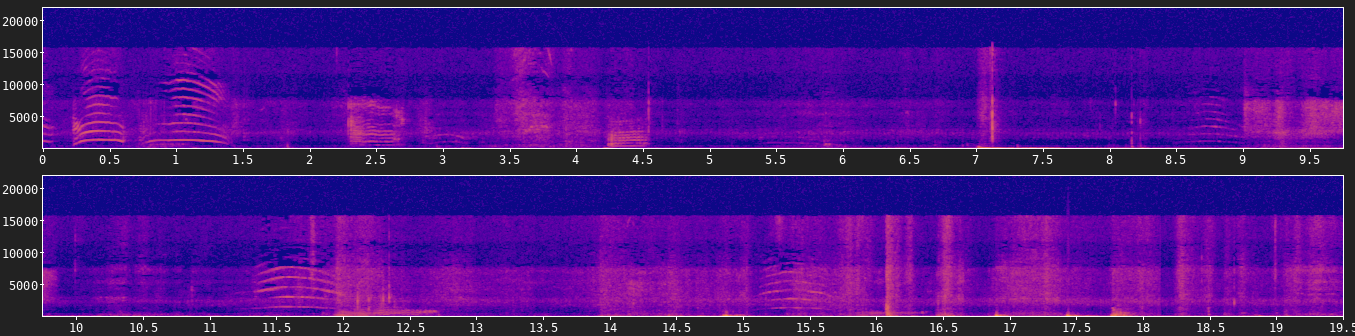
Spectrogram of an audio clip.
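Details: Indoor mother cat carrying kittens, unwilling to let their house be cleaned; a pair of clear arched meows opens, more follow midway, then thumps and handling noises dominate the closing seconds.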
